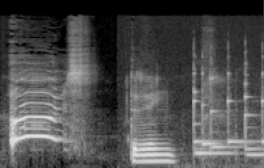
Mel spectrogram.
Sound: rrrring~

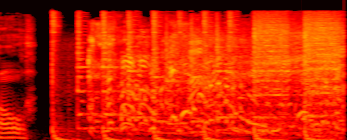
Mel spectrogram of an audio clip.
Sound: all laughing

